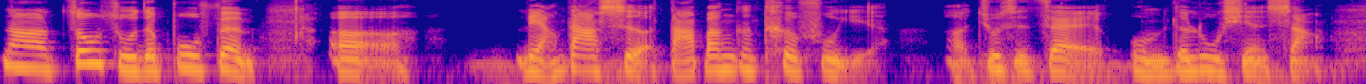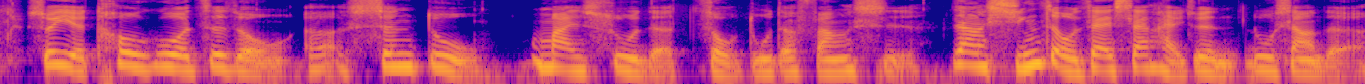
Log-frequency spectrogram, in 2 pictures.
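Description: A woman talks in a normal speaking voice at medium pitch and a moderate pace, with lively intonation, on a very clean recording with a silent background. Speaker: trail association director. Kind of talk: interview conversation.

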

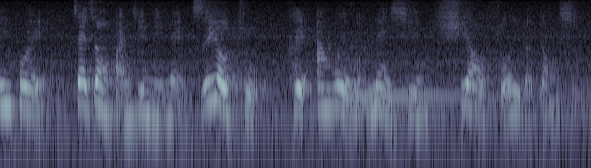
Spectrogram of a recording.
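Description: A woman with a fairly high pitch and ordinary pitch variation speaks at a fairly slow pace, with noticeable background noise and audible room echo. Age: 70s. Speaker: churchgoing widow and grandmother. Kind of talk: personal faith testimony.

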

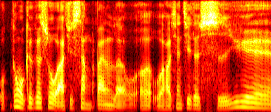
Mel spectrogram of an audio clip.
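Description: With a normal speaking voice, a man talks at a moderate pace. His pitch is fairly low and his intonation lively. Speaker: designer and curator. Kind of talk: interview.

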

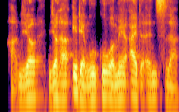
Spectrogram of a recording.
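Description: A man speaks at a fairly low pitch in a dark, mellow, somewhat breathy voice with fairly even intonation against a quiet background. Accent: Taiwanese. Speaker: pastor. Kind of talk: sermon. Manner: halting.

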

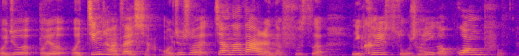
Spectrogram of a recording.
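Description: The delivery moves at a fairly quick pace with lively intonation and hardly any pauses. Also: woman. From China, Shanghai. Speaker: immigrant parent. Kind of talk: casual chat.

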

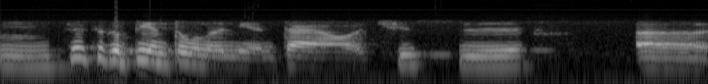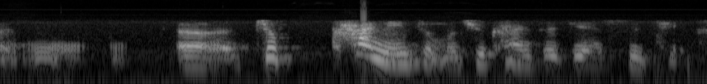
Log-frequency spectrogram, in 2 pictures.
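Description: A woman speaks at a fairly slow pace. Her pitch is fairly low and her intonation is lively. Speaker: public relations agency founder and author. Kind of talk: radio interview. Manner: halting, many fillers.

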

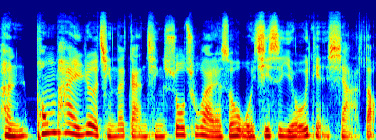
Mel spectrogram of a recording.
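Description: A woman's medium-pitched voice, animated in tone, with lively intonation and a fairly quick pace. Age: 30s. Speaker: podcast host. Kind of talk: casual chat.

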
